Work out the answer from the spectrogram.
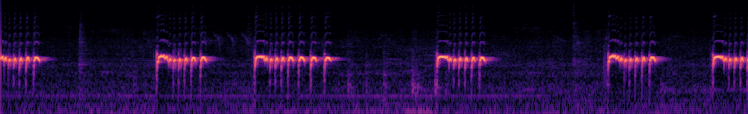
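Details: Simple song of a local zebra dove, Indonesia, played as therapy for birds slow to sing: six bursts of fast, evenly spaced staccato coos, each burst a second or so long, recurring every one to two seconds.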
